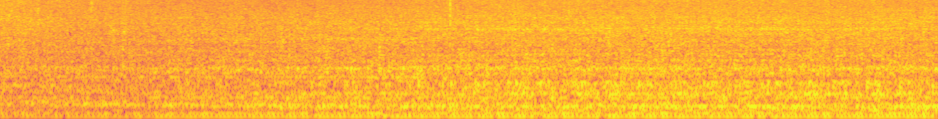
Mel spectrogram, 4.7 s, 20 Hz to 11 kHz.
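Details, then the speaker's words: 1998 Chevy Corvette Pace Car V8, 102,905 original miles, no codes, idling with both cooling fans running, mic close to exhaust: deep, even throaty burble, slightly louder than factory mufflers but not obnoxious; healthy exhaust. "And as you can hear, it's a little bit louder than the factory mufflers are, but it's not obnoxious by any stretch of the imagination. It has a nice deep throaty tone to it."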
